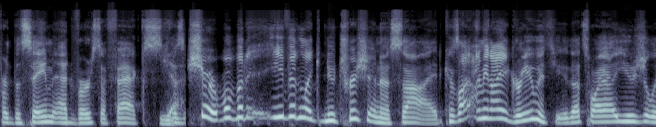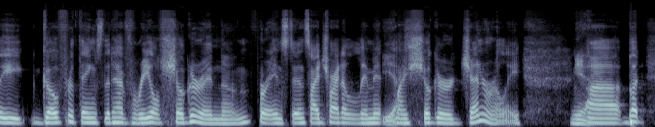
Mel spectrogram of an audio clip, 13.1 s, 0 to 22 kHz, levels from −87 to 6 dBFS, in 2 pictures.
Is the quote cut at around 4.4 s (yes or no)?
no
